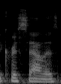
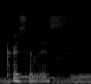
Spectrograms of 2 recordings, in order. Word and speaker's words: Chrysalis: Cuz I was like, I keep want to say Chrysales, but Chrysalis.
